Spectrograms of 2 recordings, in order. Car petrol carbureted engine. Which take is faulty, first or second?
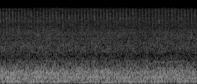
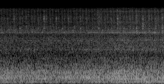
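second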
